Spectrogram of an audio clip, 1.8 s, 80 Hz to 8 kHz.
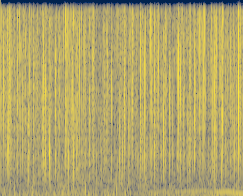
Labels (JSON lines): {"label": "biophony, cascading saw", "recorder": "SoundTrap 600 or HydroMoth"}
